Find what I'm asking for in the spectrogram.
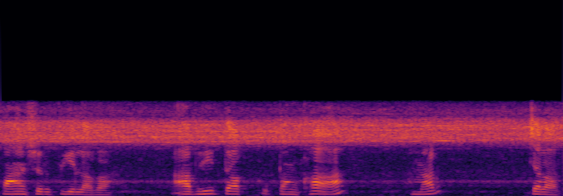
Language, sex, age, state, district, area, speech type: Hindi, female, 60+, Uttar Pradesh, Pratapgarh, rural, spontaneous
